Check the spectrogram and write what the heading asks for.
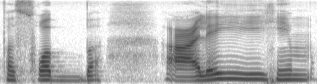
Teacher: आइन को हल्क से पढ़ना है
